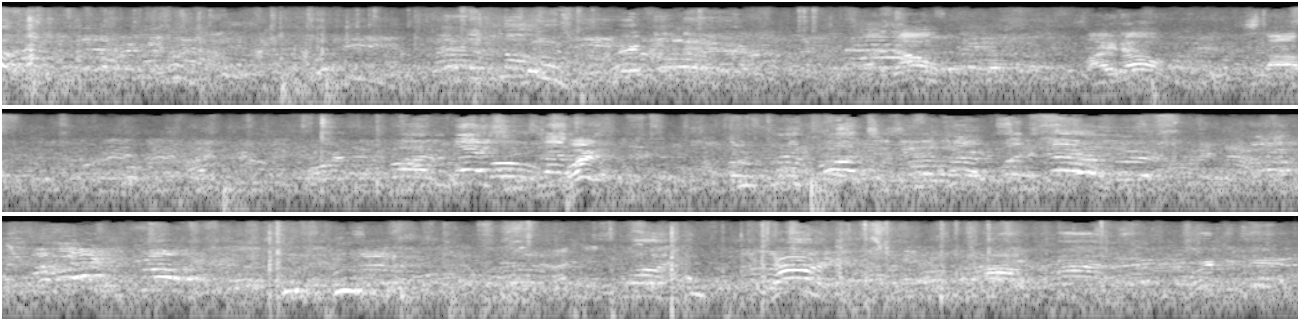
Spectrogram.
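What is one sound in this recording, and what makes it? Gloved punches and kicks thud against bodies.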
